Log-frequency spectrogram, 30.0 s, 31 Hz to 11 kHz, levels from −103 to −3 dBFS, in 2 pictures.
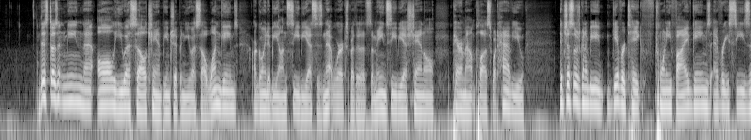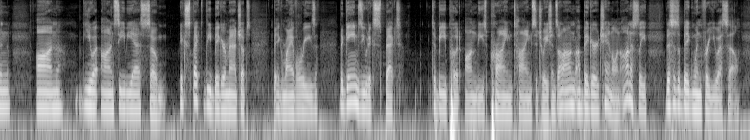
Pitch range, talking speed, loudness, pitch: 95-120 Hz, 160 wpm, -22 LUFS, 105 Hz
